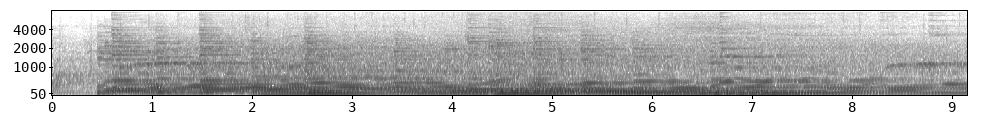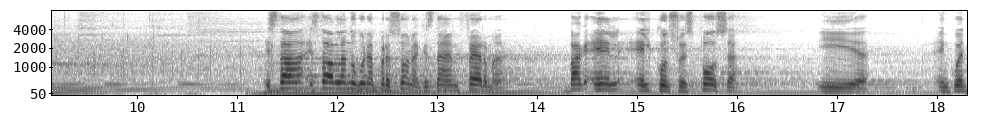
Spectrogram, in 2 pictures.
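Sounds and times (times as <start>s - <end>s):
large crowd applauding: 0.0s - 11.7s
sustained keyboard or organ chords: 0.0s - 14.7s
speech: 11.3s - 16.1s, 16.8s - 17.4s, 18.0s - 18.3s.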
